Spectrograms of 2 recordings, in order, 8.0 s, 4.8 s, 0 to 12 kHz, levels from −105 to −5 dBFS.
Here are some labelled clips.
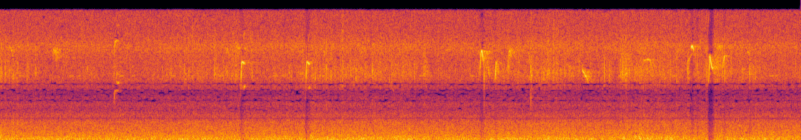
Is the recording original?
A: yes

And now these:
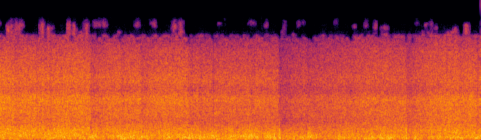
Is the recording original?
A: no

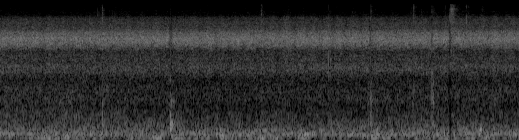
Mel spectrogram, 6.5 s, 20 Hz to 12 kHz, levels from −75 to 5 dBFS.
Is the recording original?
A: yes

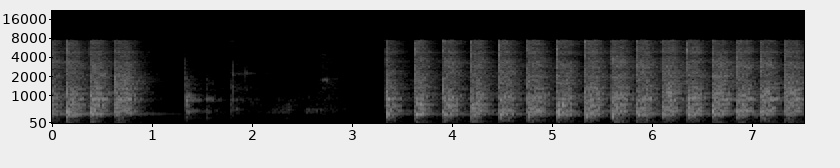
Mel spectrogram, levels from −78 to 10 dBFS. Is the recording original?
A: no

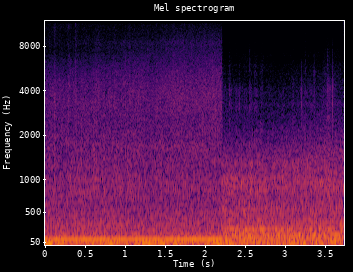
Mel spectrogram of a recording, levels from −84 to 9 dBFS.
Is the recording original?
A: no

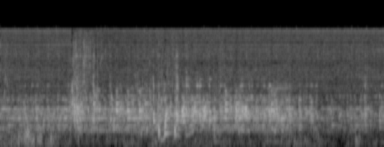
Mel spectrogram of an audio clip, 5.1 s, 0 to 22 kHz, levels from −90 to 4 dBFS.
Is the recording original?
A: yes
